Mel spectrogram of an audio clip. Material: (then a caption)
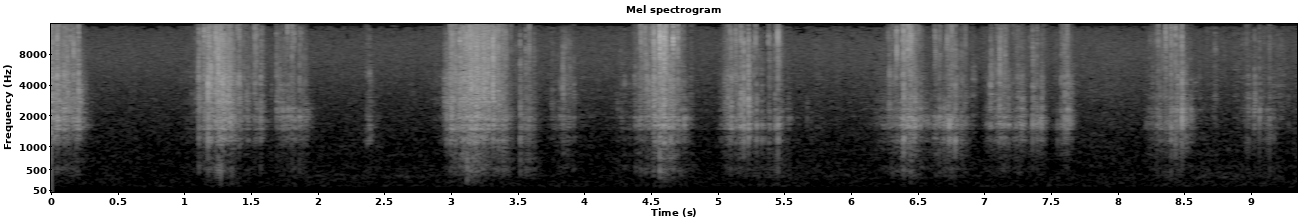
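Woven fibre. A small cone-shaped shaker of colourful woven fibre with a flat wooden base is held in the hands, turned and shaken so the contents inside rustle. Short bright, hissy bursts of rattling come in uneven clusters, each dying away almost at once, with quiet gaps between them.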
